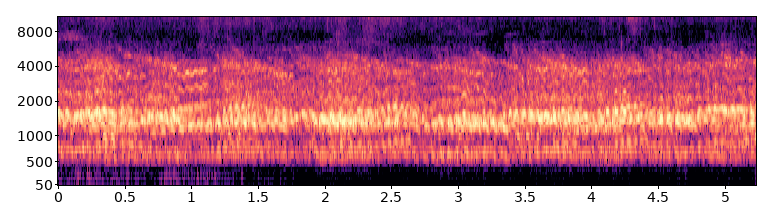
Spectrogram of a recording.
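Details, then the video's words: Mountain frogs gathered at a quiet mountain pond after a light rain that barely wet the ground, singing as they do only at this time each year: a dense, seething chorus of overlapping croaks filling the air without pause. "산개구리 노래"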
